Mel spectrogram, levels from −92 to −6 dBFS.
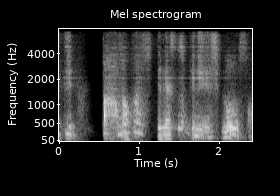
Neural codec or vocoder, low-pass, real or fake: codec, 44.1 kHz, 0.9 kbps, DAC; 7.2 kHz; fake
